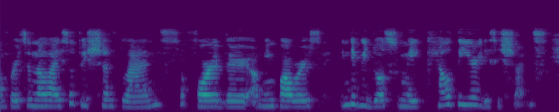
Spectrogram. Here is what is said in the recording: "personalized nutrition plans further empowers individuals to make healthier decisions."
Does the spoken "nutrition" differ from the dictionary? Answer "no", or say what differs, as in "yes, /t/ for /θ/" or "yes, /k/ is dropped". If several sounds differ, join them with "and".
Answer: yes, /w/ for /ɹ/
